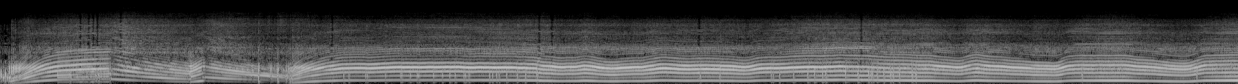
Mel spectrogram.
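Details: Rebuilt Stihl 026 two-stroke chainsaw, cutting: revs up and bogs in the cut, note dipping with load, occasional pops near full throttle; mixture tweaks didn't help, owner suspects spark plug too hot, unconfirmed.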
